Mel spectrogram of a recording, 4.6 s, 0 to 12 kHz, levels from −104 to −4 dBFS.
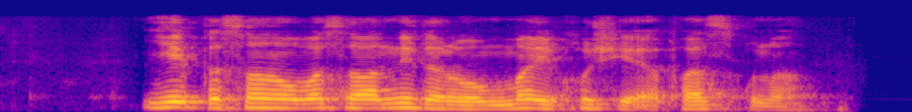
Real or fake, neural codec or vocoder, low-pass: fake; codec, 16 kHz, 4 kbps, FunCodec, trained on Chinese and English, 50 frames a second; 7.2 kHz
